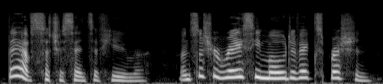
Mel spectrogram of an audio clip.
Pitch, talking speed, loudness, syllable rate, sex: 250 Hz, 220 wpm, -17 LUFS, 5.6 syllables/s, female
